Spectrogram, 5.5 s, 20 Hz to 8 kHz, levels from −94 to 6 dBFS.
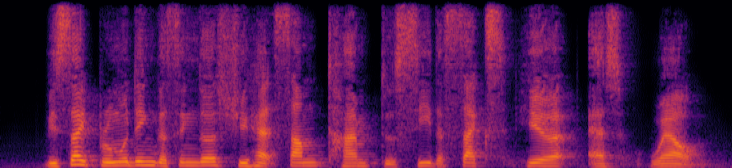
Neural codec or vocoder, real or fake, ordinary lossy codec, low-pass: codec, 16 kHz, 0.5 kbps, X-Codec, WavLM features, trained on Multilingual LibriSpeech; fake; none; none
